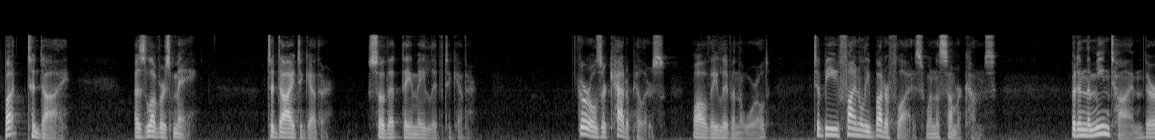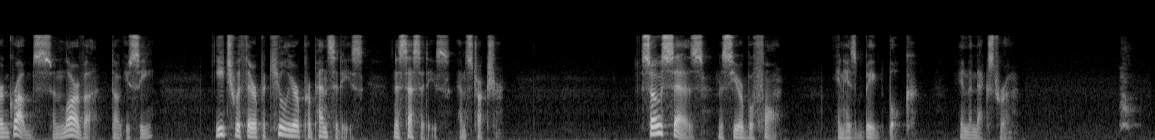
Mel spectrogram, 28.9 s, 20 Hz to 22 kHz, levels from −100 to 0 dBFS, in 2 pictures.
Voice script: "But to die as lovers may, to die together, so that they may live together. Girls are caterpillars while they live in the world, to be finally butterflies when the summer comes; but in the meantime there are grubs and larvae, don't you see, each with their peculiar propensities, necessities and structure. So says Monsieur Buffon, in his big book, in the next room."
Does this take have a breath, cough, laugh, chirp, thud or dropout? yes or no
yes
